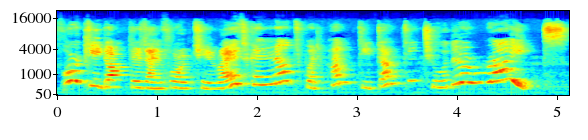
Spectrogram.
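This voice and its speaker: A cheeky little storybook squirrel acted out by a young girl chants rude riddles in a high, swooping sing-song. The delivery is taunting, and the sound is roomy. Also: very animated, a little slow, heavily acted. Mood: impertinent, teasing. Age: child. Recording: roomy, distant microphone, faint background noise.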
